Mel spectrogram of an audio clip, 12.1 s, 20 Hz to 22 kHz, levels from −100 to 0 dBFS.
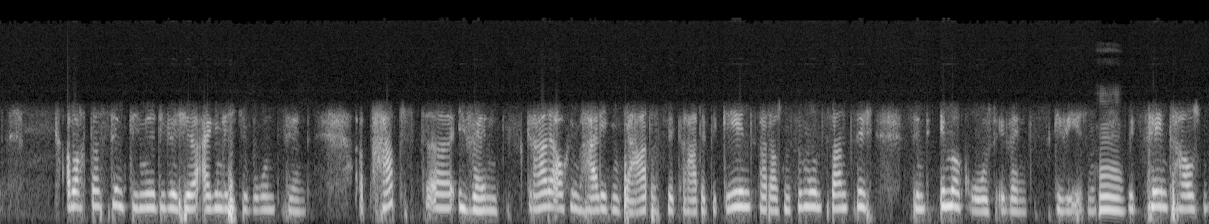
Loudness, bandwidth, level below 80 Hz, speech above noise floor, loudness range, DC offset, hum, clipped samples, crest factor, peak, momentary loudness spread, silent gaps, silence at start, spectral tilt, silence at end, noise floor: -22 LUFS; 4.9 kHz; -54 dBFS; 26 dB; 2 LU; under 0.1%; none; under 0.1%; 18 dB; -4 dBFS; 12 LU; none; 0.2 s; -8.5 dB/octave; 0 s; -48 dBFS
